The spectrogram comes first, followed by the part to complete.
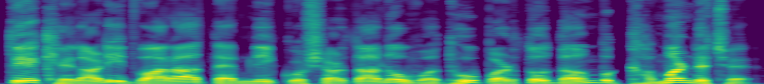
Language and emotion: Gujarati, disgusted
